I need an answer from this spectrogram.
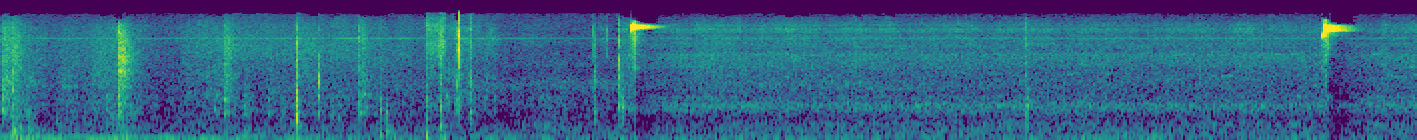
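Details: A pet squirrel gives two very high, thin, bird-like chirps about four seconds apart, over soft indoor clicks, knocks and a low hum.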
